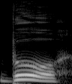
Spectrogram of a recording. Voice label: "boer" english

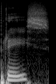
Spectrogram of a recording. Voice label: "prijs", Dutch

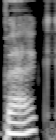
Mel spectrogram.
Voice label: "bag", dutch

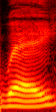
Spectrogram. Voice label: "wei", english

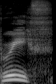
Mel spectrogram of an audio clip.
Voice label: "brief" english

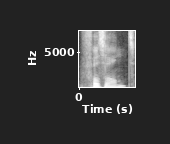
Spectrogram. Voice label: "fazant", Dutch

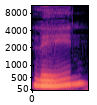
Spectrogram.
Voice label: "lijn", Dutch

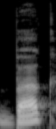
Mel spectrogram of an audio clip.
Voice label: "bug" english

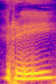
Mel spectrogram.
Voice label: "rij" dutch

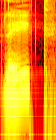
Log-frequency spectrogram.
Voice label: "lijk", Dutch

